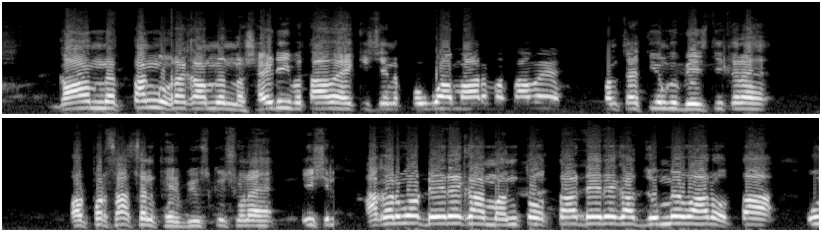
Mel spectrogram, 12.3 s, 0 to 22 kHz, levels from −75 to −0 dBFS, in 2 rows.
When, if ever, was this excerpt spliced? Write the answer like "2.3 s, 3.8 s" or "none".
1.3 s, 8.5 s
